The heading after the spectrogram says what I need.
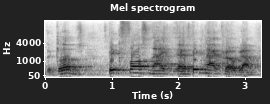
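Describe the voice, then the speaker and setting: A man's voice: a little high, expressive, a little slow. A man working as a quizmaster, reading out questions with blunt, teasing, informal banter. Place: echoey indoor club room. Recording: very echoey room, faint background noise.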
